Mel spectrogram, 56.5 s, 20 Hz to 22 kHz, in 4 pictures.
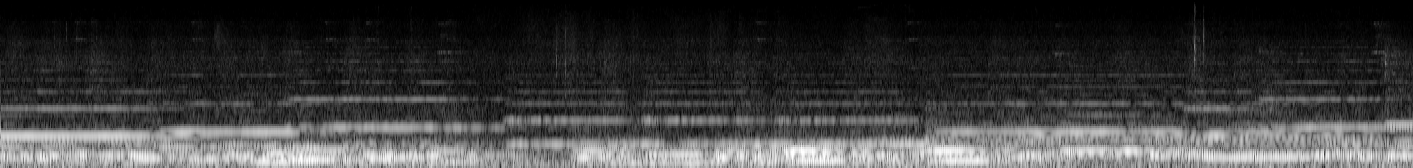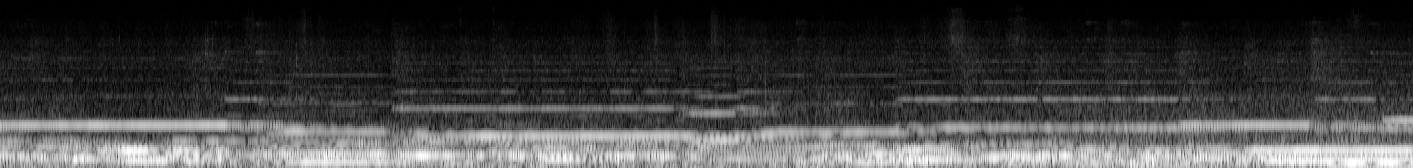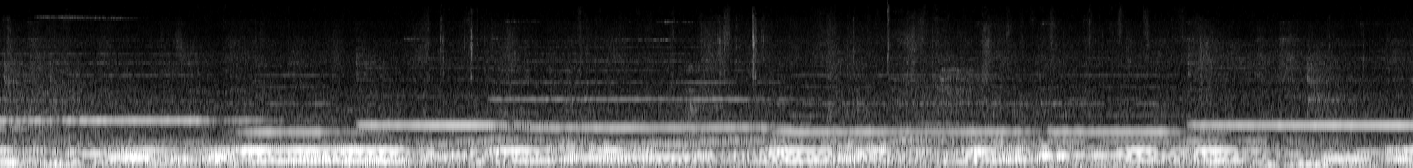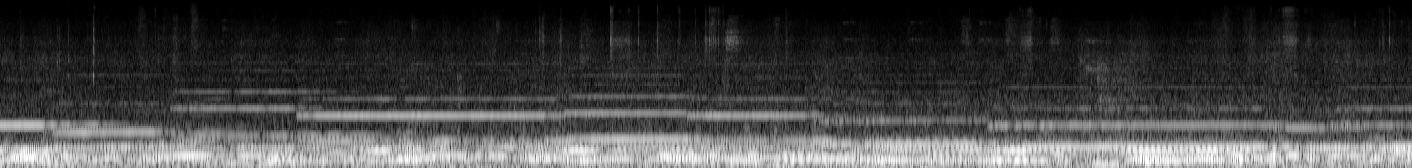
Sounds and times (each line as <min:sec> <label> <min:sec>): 0:00.0 Organ 0:56.5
